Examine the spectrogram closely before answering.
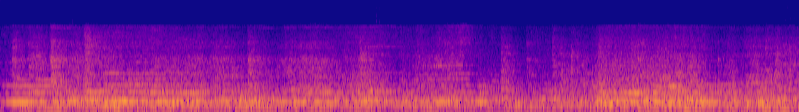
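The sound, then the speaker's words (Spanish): A train rolls past in a continuous loud rumble, steady throughout with a faint clattering rhythm and a thin tonal whine over the low roar. “¿Qué es lo que suena? Pues un tren.”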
